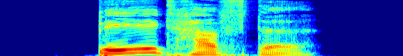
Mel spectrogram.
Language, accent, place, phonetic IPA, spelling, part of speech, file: German, Germany, Berlin, [ˈbɪlthaftə], bildhafte, adjective, De-bildhafte.ogg
- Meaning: inflection of bildhaft: 1. strong/mixed nominative/accusative feminine singular 2. strong nominative/accusative plural 3. weak nominative all-gender singular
